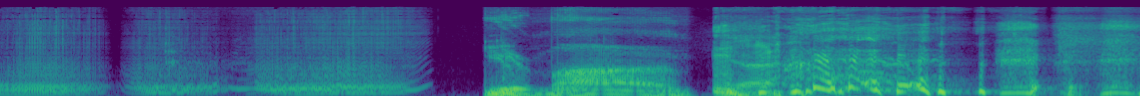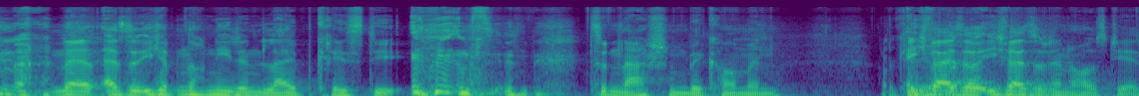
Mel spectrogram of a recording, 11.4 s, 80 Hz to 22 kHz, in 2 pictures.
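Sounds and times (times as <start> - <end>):
fart sound effect from a soundboard button: 0.0 - 2.2
speech: 2.4 - 11.3
laughter: 3.6 - 6.3, 7.8 - 8.6.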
